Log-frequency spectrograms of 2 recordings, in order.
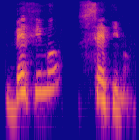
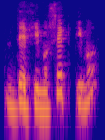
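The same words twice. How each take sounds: First: "décimo séptimo" slowly, as two separate words; raised pitch, pause between "décimo" and "séptimo". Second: "décimo séptimo" run together as one compound; no break between "décimo" and "séptimo"; joined as one word. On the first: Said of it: "Tenemos dos palabras". («décimo séptimo» despacio, en dos palabras separadas) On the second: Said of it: "cuando los pongo juntas". («décimo séptimo» junto, como una sola palabra) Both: Shown as a demonstration.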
